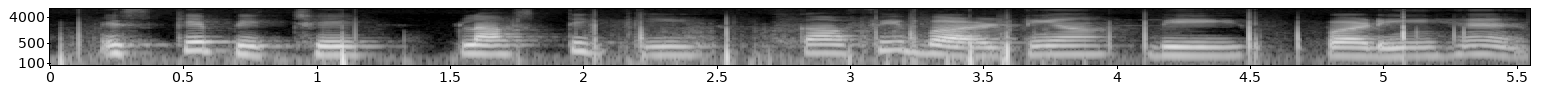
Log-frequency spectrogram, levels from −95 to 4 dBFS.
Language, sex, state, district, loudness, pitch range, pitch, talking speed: Hindi, female, Punjab, Fazilka, -20 LUFS, 180-215 Hz, 195 Hz, 95 wpm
